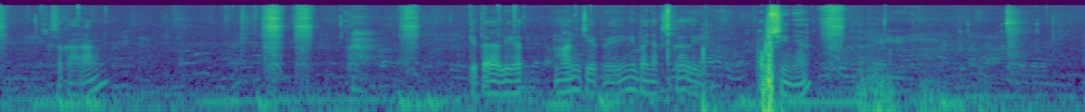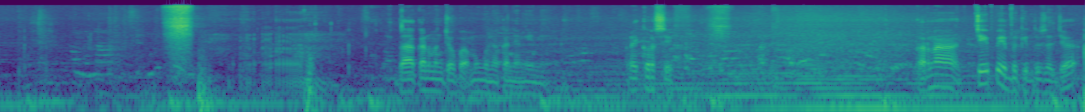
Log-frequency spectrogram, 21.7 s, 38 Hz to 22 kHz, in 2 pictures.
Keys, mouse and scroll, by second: 0.9 ctrl+l, 4.5-6.5 typing, 6.8 Return, 7.9 Down, 9.7 Down, 11.2 Down, 16.9-18.8 drag, 18.9 q, 20.4-21.7 typing.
